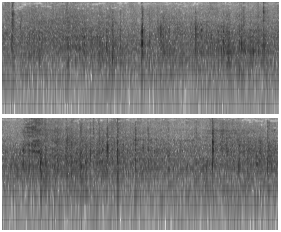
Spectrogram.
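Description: Ice hockey practice on a rink: skate blades scraping the ice and many short sharp clicks of sticks and pucks, with a brief scraping hiss about three seconds in.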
